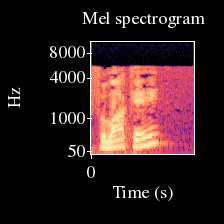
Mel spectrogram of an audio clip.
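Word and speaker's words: Phulake (φυλακή): The noun is phulake. Phulake, accent on the A.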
